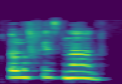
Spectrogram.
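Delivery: a softly voiced, smug denial after a laugh; lightly mimicked cynical shrug of a line. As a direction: imitate him brushing it off with contempt. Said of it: "o jeito mais cínico, diabólico".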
